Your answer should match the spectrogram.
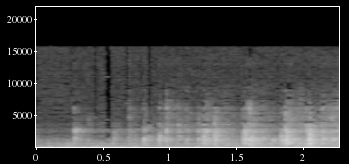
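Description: Low background noise of a crowded hall during a pause in the speech, with a few faint, irregular knocks.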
